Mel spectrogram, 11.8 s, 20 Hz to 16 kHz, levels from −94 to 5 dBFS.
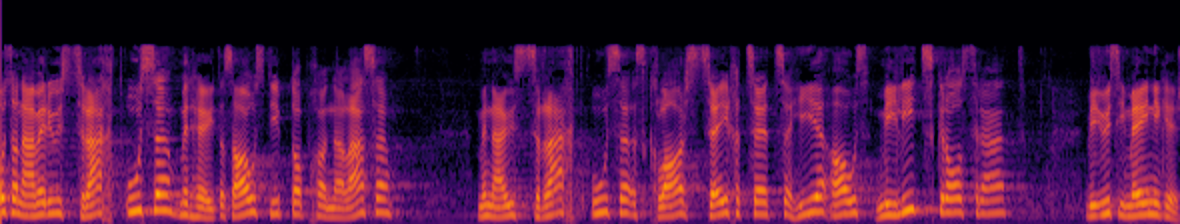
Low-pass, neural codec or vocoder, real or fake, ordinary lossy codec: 7.2 kHz; none; real; none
